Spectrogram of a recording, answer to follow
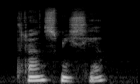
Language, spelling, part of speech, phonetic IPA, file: Polish, transmisja, noun, [trãw̃sˈmʲisʲja], LL-Q809 (pol)-transmisja.wav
